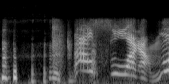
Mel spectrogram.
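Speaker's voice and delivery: put-on cartoon puppy voice. Asked to do it again, repeating the Scrappy-Doo voice. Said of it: "Do it again".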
